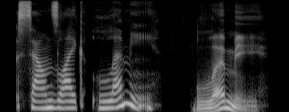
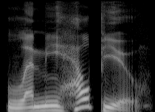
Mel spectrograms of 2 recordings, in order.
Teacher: Yes, sometimes the T sound is dropped completely.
